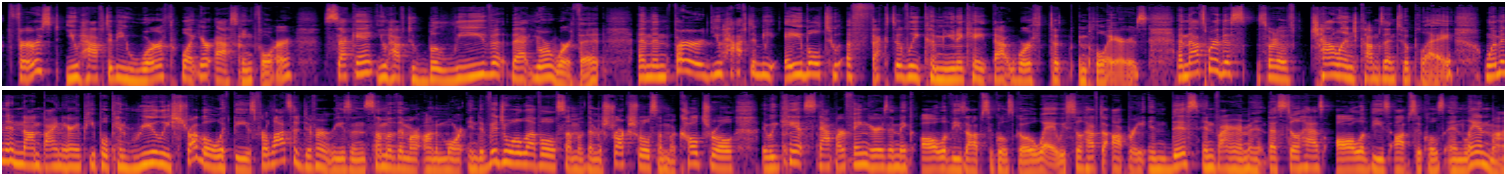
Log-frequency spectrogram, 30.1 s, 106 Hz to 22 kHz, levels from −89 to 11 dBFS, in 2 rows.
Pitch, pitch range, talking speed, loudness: 170 Hz, 150-195 Hz, 210 wpm, -16 LUFS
